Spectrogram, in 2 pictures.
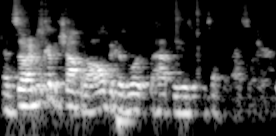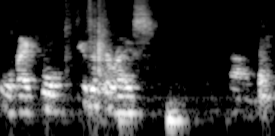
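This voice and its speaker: A man's voice: medium pitch, brisk, reverberant, recorded from a distance, background noise. A man hosting a live home cooking show, chatting casually and rambling as he cooks, often correcting himself and joking. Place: home kitchen.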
